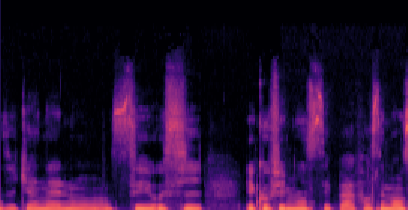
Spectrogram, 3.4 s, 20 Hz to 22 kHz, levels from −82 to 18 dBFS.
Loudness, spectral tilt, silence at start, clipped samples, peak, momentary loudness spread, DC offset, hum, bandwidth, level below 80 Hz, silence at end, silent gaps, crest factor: -16 LUFS; -6.5 dB/octave; 0 s; under 0.1%; 0 dBFS; 7 LU; under 0.1%; none; 14 kHz; -52 dBFS; 0 s; none; 14 dB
